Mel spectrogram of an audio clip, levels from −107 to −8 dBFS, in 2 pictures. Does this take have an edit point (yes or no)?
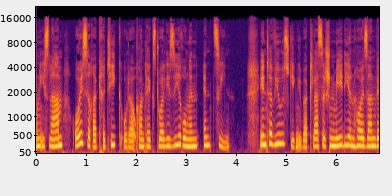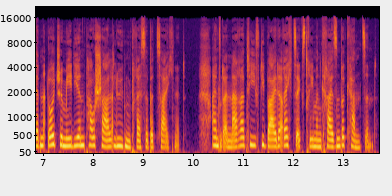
yes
